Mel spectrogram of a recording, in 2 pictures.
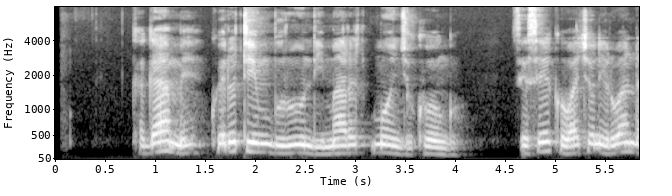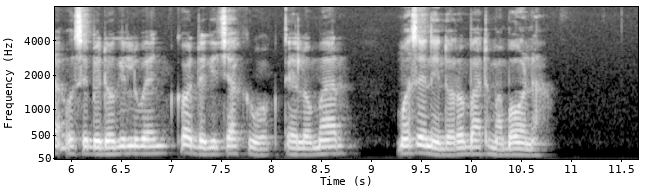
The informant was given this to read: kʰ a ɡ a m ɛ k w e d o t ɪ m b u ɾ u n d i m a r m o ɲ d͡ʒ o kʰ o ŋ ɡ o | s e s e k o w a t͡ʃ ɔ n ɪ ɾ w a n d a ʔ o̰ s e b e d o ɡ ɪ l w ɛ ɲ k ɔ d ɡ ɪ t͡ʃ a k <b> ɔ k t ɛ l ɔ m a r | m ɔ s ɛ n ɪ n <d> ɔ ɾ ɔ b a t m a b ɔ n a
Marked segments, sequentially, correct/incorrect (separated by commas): incorrect, correct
